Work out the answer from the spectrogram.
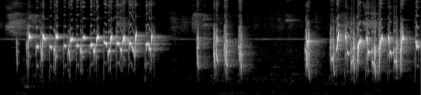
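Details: Yellow-vented bulbul in the Ngriwik, Nguplik, Tuklik-Tuklik song style that other bulbuls answer quickly; a long rapid run of liquid warbled notes, a few separate chirps, then another fast bubbling phrase.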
